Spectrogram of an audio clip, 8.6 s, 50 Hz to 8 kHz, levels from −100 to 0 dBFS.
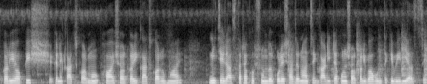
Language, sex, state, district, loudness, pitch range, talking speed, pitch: Bengali, female, West Bengal, North 24 Parganas, -16 LUFS, 180-195 Hz, 155 wpm, 190 Hz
